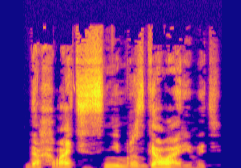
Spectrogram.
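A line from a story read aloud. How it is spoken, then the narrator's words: Bloodthirsty hiss. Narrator (Russian): кровожадно зашипела пра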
